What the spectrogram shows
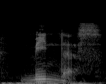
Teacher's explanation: You hold this longer. You don't say it twice, but you hold it longer. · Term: double N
